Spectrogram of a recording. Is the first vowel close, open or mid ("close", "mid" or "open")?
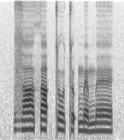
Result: open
